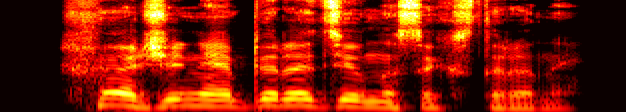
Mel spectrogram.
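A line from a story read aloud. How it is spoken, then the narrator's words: Snide remark. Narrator (Russian): ехидно заметил Макс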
